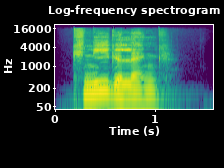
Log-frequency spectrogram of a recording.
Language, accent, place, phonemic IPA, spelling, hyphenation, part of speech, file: German, Germany, Berlin, /ˈkniːɡəˌlɛŋk/, Kniegelenk, Knie‧ge‧lenk, noun, De-Kniegelenk.ogg
- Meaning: knee joint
